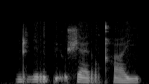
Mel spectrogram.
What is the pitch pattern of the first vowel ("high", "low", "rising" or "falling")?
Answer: low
